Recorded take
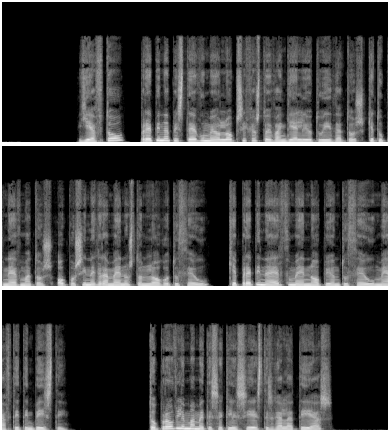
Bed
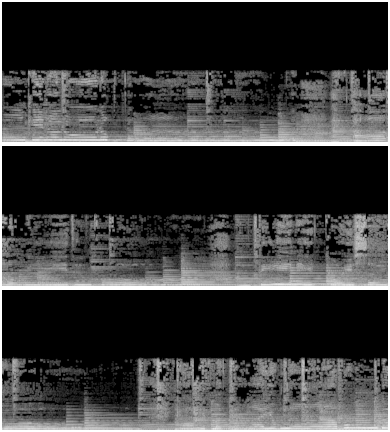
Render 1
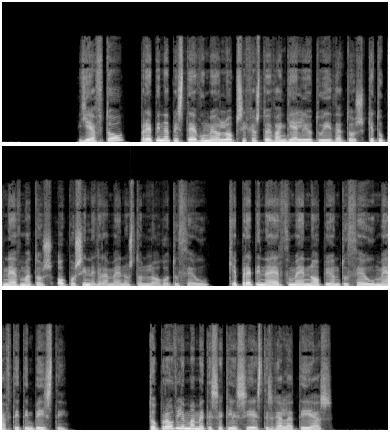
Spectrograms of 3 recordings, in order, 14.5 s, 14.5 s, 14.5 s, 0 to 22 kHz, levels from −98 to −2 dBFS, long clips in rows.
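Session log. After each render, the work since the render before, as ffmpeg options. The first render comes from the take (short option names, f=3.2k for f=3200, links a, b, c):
-filter_complex "[0:a]asettb=1/sr,asplit=3[a][b][c];[a]atrim=end=5.924[d];[b]atrim=start=5.92:end=7.73,asetpts=PTS-STARTPTS,afade=t=in:d=0.004:c=qsin,afade=t=out:st=1.806:d=0.004:c=qsin,acompressor=threshold=-23dB:ratio=6:attack=3.2:release=140:knee=1:detection=peak[e];[c]atrim=start=7.726[f];[d][e]acrossfade=d=0.004:c1=hsin:c2=qsin[g];[g][f]acrossfade=d=0.004:c1=qsin:c2=hsin"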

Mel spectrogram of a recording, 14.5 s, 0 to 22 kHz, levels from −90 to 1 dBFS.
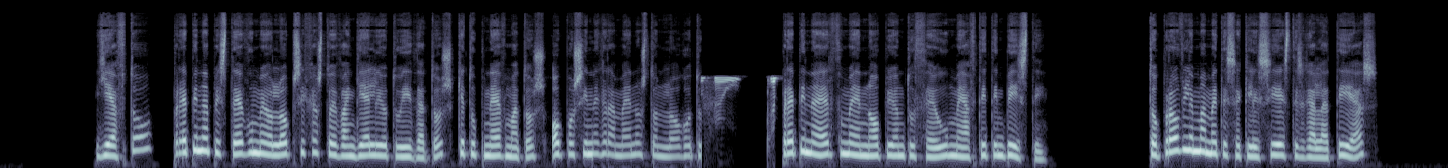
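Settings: -filter_complex "[0:a]asettb=1/sr,asplit=3[a][b][c];[a]atrim=end=1.214[d];[b]atrim=start=1.21:end=1.83,asetpts=PTS-STARTPTS,afade=t=in:d=0.004:c=qsin,afade=t=out:st=0.616:d=0.004:c=qsin,acompressor=threshold=-32dB:ratio=1.5:attack=3.2:release=140:knee=1:detection=peak[e];[c]atrim=start=1.826[f];[d][e]acrossfade=d=0.004:c1=hsin:c2=qsin[g];[g][f]acrossfade=d=0.004:c1=qsin:c2=hsin,asettb=1/sr,asplit=3[h][i][j];[h]atrim=end=7.014[k];[i]atrim=start=7.01:end=7.83,asetpts=PTS-STARTPTS,afade=t=in:d=0.004:c=qsin,afade=t=out:st=0.816:d=0.004:c=qsin,lowpass=f=3.4k:t=q:w=0.5098,lowpass=f=3.4k:t=q:w=0.6013,lowpass=f=3.4k:t=q:w=0.9,lowpass=f=3.4k:t=q:w=2.563,afreqshift=-4000[l];[j]atrim=start=7.826[m];[k][l]acrossfade=d=0.004:c1=hsin:c2=qsin[n];[n][m]acrossfade=d=0.004:c1=qsin:c2=hsin"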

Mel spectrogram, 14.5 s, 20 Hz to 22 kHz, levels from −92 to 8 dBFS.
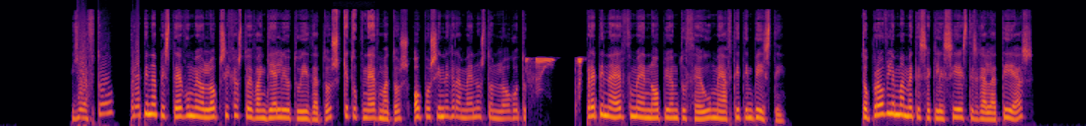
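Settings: -filter_complex "[0:a]asettb=1/sr,asplit=3[a][b][c];[a]atrim=end=1.024[d];[b]atrim=start=1.02:end=1.89,asetpts=PTS-STARTPTS,afade=t=in:d=0.004:c=qsin,afade=t=out:st=0.866:d=0.004:c=qsin,asoftclip=type=hard:threshold=-23dB[e];[c]atrim=start=1.886[f];[d][e]acrossfade=d=0.004:c1=hsin:c2=qsin[g];[g][f]acrossfade=d=0.004:c1=qsin:c2=hsin,asettb=1/sr,asplit=3[h][i][j];[h]atrim=end=4.434[k];[i]atrim=start=4.43:end=5,asetpts=PTS-STARTPTS,afade=t=in:d=0.004:c=qsin,afade=t=out:st=0.566:d=0.004:c=qsin,aemphasis=mode=production:type=bsi[l];[j]atrim=start=4.996[m];[k][l]acrossfade=d=0.004:c1=hsin:c2=qsin[n];[n][m]acrossfade=d=0.004:c1=qsin:c2=hsin"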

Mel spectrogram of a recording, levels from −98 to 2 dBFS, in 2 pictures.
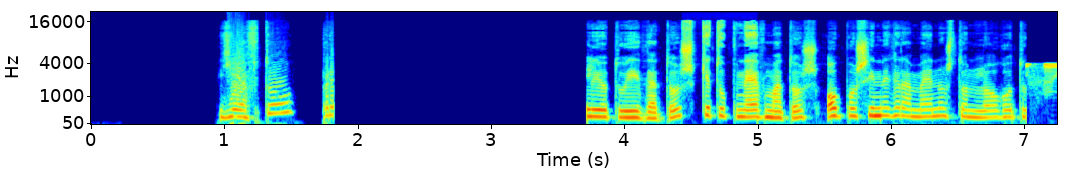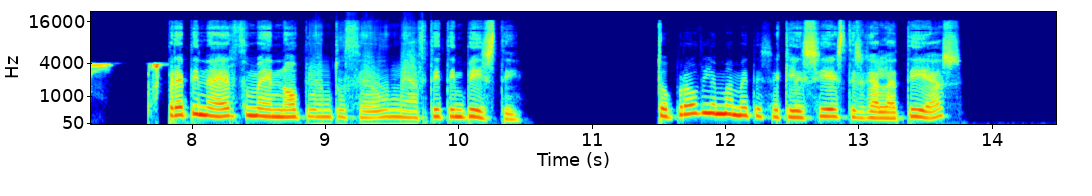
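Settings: -filter_complex "[0:a]asettb=1/sr,asplit=3[a][b][c];[a]atrim=end=8.864[d];[b]atrim=start=8.86:end=9.8,asetpts=PTS-STARTPTS,afade=t=in:d=0.004:c=qsin,afade=t=out:st=0.936:d=0.004:c=qsin,aeval=exprs='(tanh(14.1*val(0)+0.3)-tanh(0.3))/14.1':c=same[e];[c]atrim=start=9.796[f];[d][e]acrossfade=d=0.004:c1=hsin:c2=qsin[g];[g][f]acrossfade=d=0.004:c1=qsin:c2=hsin,asettb=1/sr,asplit=3[h][i][j];[h]atrim=end=11.524[k];[i]atrim=start=11.52:end=12.39,asetpts=PTS-STARTPTS,afade=t=in:d=0.004:c=qsin,afade=t=out:st=0.866:d=0.004:c=qsin,bandpass=f=300:t=q:w=0.75[l];[j]atrim=start=12.386[m];[k][l]acrossfade=d=0.004:c1=hsin:c2=qsin[n];[n][m]acrossfade=d=0.004:c1=qsin:c2=hsin,asplit=3[o][p][q];[o]atrim=end=1.82,asetpts=PTS-STARTPTS,afade=t=out:st=1.816:d=0.004:c=hsin[r];[p]atrim=start=1.82:end=3.72,asetpts=PTS-STARTPTS,volume=0[s];[q]atrim=start=3.72,asetpts=PTS-STARTPTS,afade=t=in:d=0.004:c=hsin[t];[r][s][t]concat=n=3:v=0:a=1"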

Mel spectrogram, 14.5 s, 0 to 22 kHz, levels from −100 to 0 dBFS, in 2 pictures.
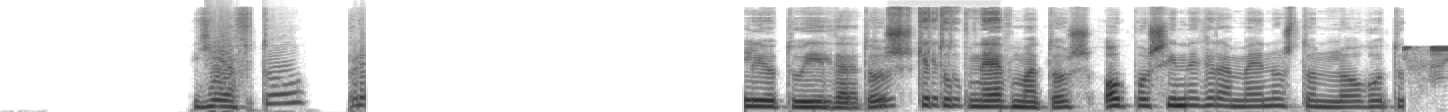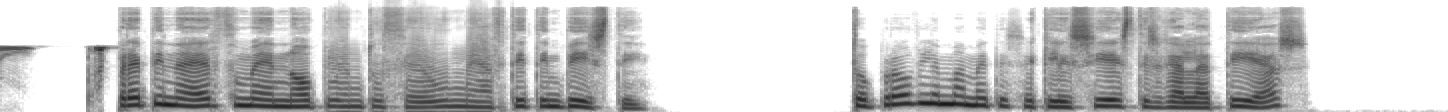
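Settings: -filter_complex "[0:a]asettb=1/sr,asplit=3[a][b][c];[a]atrim=end=1.234[d];[b]atrim=start=1.23:end=1.78,asetpts=PTS-STARTPTS,afade=t=in:d=0.004:c=qsin,afade=t=out:st=0.546:d=0.004:c=qsin,acompressor=threshold=-30dB:ratio=2.5:attack=3.2:release=140:knee=1:detection=peak[e];[c]atrim=start=1.776[f];[d][e]acrossfade=d=0.004:c1=hsin:c2=qsin[g];[g][f]acrossfade=d=0.004:c1=qsin:c2=hsin,asettb=1/sr,asplit=3[h][i][j];[h]atrim=end=4.024[k];[i]atrim=start=4.02:end=4.99,asetpts=PTS-STARTPTS,afade=t=in:d=0.004:c=qsin,afade=t=out:st=0.966:d=0.004:c=qsin,asplit=2[l][m];[m]adelay=43,volume=-8dB[n];[l][n]amix=inputs=2:normalize=0,atrim=end_sample=42777[o];[j]atrim=start=4.986[p];[k][o]acrossfade=d=0.004:c1=hsin:c2=qsin[q];[q][p]acrossfade=d=0.004:c1=qsin:c2=hsin"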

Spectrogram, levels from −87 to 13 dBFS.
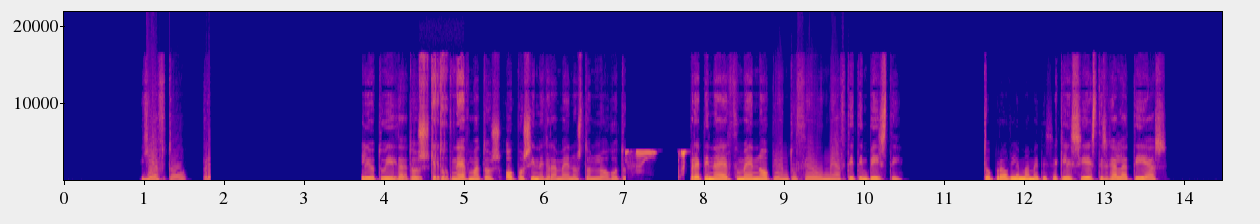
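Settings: -af "highshelf=f=10k:g=-3.5"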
